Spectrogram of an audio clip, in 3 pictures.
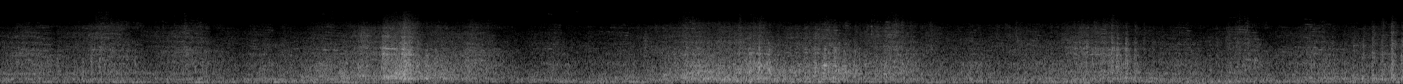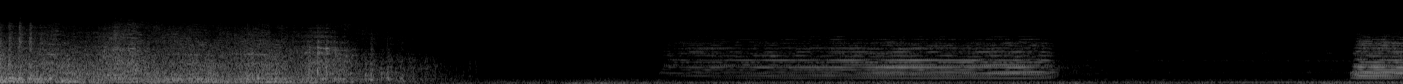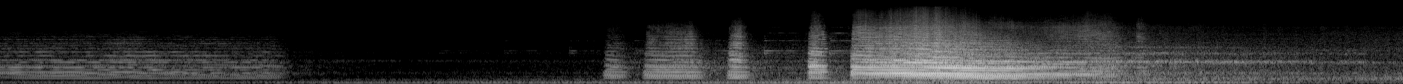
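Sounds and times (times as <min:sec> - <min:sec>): freight train wheels rattling: 0:00.0 - 0:18.3
distant locomotive air horn: 0:20.6 - 0:24.7, 0:27.5 - 0:31.0, 0:34.1 - 0:41.1.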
